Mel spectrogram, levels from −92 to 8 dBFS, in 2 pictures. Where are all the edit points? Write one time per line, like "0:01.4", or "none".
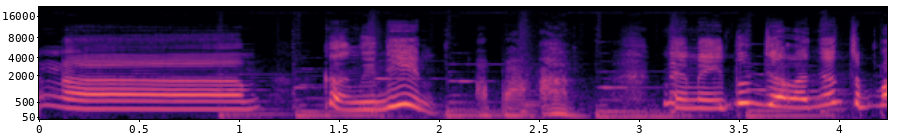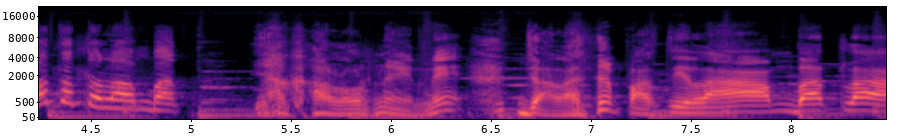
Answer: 0:01.2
